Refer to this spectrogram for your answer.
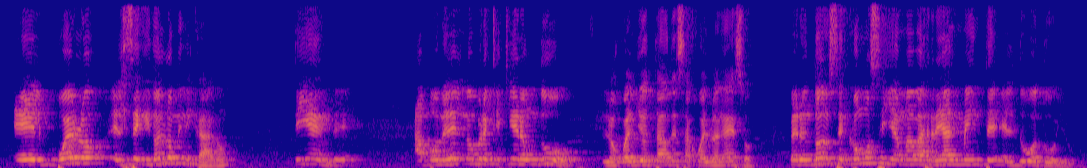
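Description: In a raised, projected voice, a man speaks at a high pitch amid noticeable background noise and audible room echo. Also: ordinary pitch variation, moderate pace. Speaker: radio host. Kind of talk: interview.

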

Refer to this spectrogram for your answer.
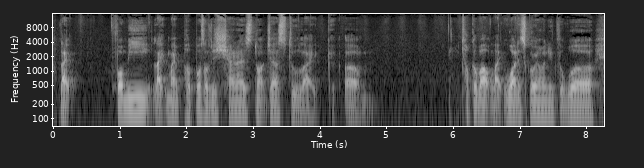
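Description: A man speaks fairly slowly at a medium pitch, his tone dark and mellow. His delivery is flat and monotone, broken by long, frequent pauses. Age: 20s. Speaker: podcaster. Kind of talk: casual monologue. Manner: halting, many fillers.

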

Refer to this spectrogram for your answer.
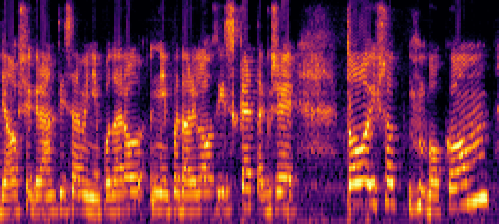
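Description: A woman's voice with ordinary pitch variation and noticeable background noise. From Slovakia. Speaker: astrobiologist. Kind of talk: interview.

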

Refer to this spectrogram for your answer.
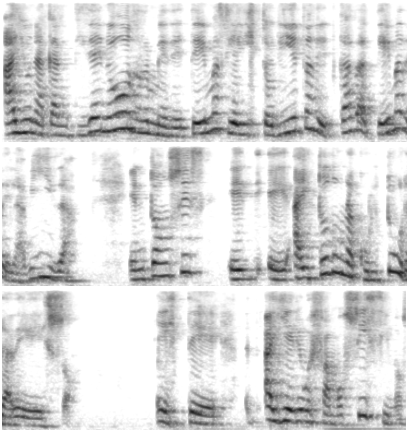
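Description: A woman speaks at a fairly slow pace in a fairly high, somewhat breathy voice, her pitch swinging very widely. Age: 60s. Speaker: podcast host, book reviewer. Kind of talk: casual monologue about books. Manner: hesitant, with fillers.

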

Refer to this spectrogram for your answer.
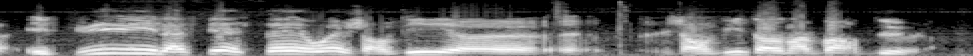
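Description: A man at a fairly quick pace, with very wide pitch swings and a dry, close sound with no echo. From Belgium, Liège. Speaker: caller telling a story. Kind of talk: storytelling on live stream call.

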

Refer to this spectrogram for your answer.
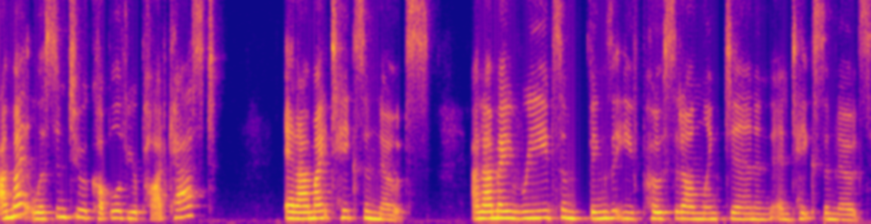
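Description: In an American accent, the speaker has a normal speaking voice, a moderate pace and fairly even intonation. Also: woman, fairly high pitch for a woman. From US South, Georgia. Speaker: career coach and former recruiter. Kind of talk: interview conversation.

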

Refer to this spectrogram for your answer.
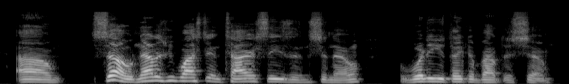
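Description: Against a quiet background, a man with an unremarkable speaking voice talks at a moderate pace. His pitch is medium and his intonation lively. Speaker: podcast co-host. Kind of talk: casual chat.

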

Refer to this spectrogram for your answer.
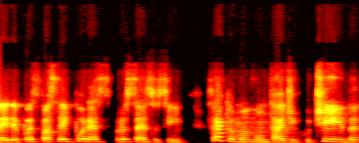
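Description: Against a quiet background, a woman with a fairly high pitch and fairly even intonation speaks in a plain, everyday voice. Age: 30s. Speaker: podcast host, psychologist. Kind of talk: casual interview chat.

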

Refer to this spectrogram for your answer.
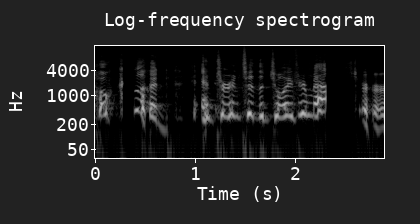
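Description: An extremely high-pitched, put-on character voice moves along at a moderate pace. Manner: grand, put-on.

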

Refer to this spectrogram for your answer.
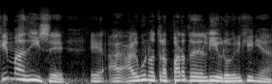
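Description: Fairly quick, lively speech from a man with an unremarkable speaking voice and a fairly high pitch. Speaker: sports radio host. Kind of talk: radio sports show. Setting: remote broadcast from a sports club.

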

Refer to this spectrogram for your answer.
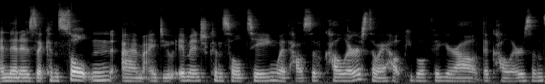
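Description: A woman with an unremarkable speaking voice, fairly low pitched and fairly quick, on a very clean recording with a silent background. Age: 30s. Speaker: cancer survivor. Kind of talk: interview.

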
